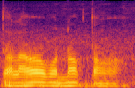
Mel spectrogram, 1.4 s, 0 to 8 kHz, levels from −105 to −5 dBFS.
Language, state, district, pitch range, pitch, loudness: Kokborok, Tripura, Dhalai, 90-100 Hz, 95 Hz, -17 LUFS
